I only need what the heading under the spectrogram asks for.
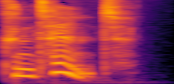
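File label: "content", British English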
